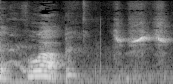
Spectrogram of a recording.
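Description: A person whistles a short wavering tune close by, a few rising and falling notes mixed with brief speech, then a couple of higher whistled tones.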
